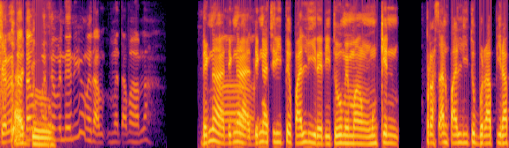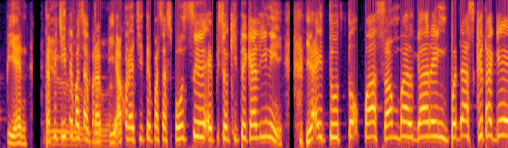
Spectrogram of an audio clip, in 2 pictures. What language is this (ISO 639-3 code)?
msa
